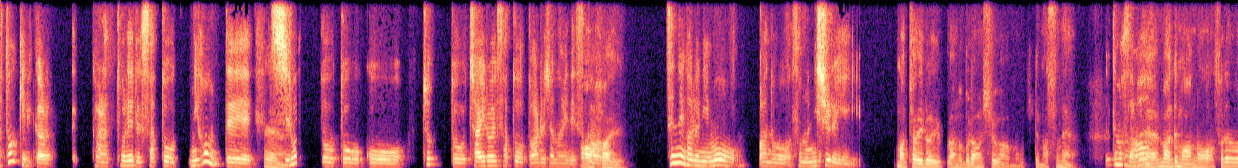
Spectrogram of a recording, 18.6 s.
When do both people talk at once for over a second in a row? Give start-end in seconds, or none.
none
